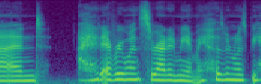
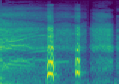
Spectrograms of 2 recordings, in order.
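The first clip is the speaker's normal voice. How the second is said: breathy laugh; 3 dB louder than usual. Real, not acted. Laughing while telling the story.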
